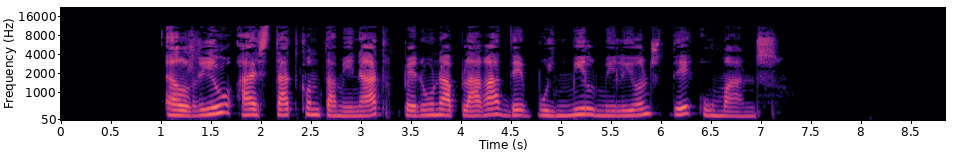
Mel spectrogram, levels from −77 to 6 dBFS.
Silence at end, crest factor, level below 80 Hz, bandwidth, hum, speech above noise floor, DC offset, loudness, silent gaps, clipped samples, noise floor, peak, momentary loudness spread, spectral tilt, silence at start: 1.65 s; 22 dB; -68 dBFS; 11.5 kHz; none; 63 dB; under 0.1%; -23 LUFS; none; under 0.1%; -86 dBFS; -4 dBFS; 8 LU; -3.5 dB/octave; 1.05 s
